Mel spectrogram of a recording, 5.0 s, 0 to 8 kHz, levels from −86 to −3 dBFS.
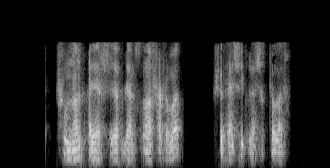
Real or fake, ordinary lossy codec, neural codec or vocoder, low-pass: fake; AAC, 16 kbps; codec, 24 kHz, 1.5 kbps, HILCodec; 7.2 kHz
